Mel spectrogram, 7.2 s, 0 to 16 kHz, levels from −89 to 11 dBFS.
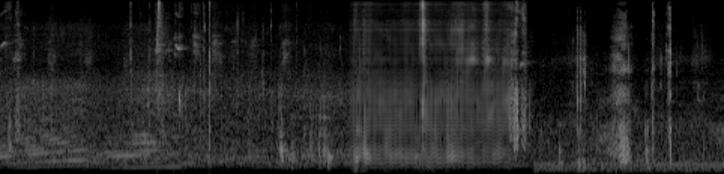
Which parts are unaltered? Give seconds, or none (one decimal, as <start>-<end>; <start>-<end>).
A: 0.0-3.5; 5.1-7.2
